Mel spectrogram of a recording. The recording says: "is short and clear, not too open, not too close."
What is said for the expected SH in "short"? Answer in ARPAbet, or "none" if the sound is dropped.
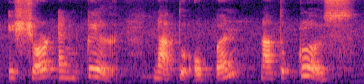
SH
